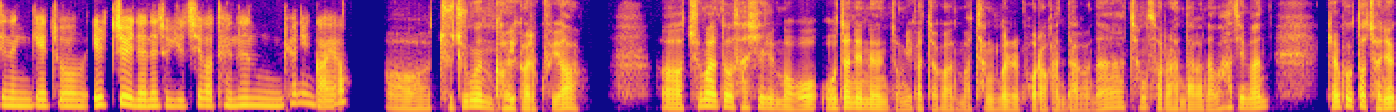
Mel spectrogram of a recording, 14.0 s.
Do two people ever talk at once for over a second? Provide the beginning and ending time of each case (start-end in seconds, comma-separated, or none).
none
